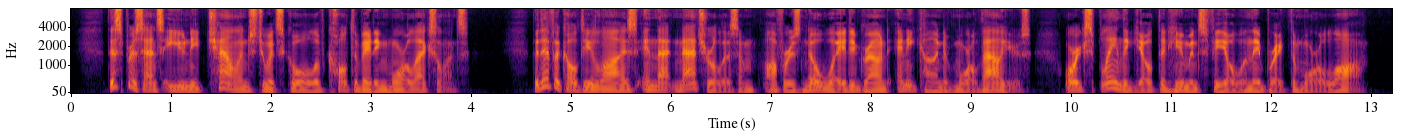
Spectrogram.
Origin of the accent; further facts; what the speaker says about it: Michigan, United States; when I later began teaching in my home state of Michigan.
